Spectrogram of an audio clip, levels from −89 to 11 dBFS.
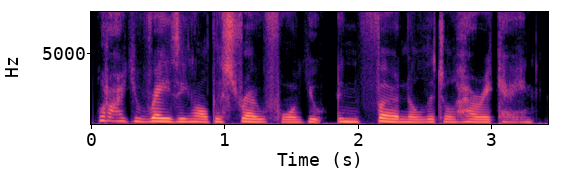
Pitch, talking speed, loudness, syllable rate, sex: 190 Hz, 210 wpm, -19 LUFS, 6.3 syllables/s, female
